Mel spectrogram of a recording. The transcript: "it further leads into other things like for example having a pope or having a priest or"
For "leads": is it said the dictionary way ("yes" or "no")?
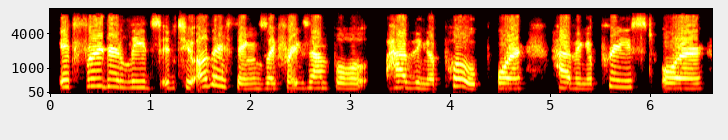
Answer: yes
